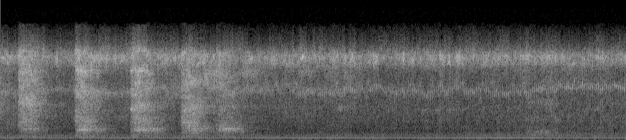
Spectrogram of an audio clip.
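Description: Quiet room tone: a steady low electrical hum with a faint high steady whine, and a few faint short sounds spaced about half a second apart in the first two seconds.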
